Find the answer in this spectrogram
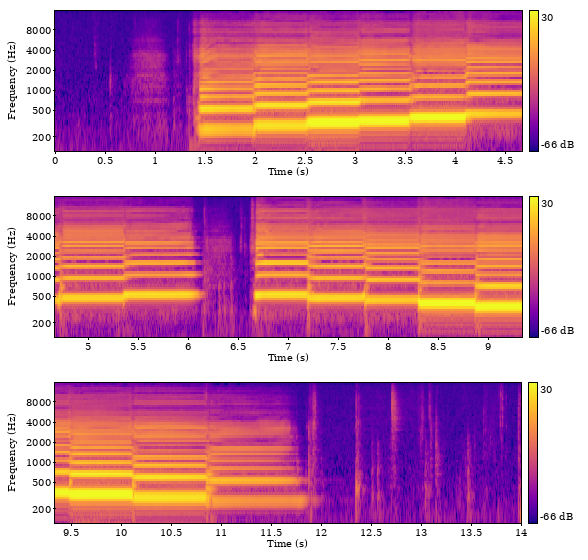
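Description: Tenor saxophone playing a one-octave concert C Mixolydian scale (C, D, E, F, G, A, B flat, C), rising one note at a time at about two notes a second. After a short breath it descends back down to the low C and stops.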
